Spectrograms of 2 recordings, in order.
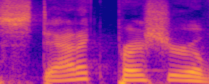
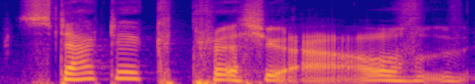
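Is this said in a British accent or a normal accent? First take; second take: normal; British. First: It is said in the speaker's normal accent. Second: It is said in a British accent.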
